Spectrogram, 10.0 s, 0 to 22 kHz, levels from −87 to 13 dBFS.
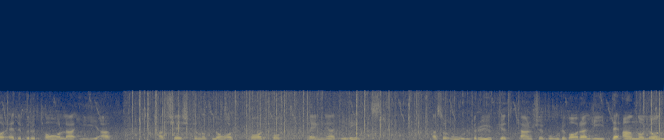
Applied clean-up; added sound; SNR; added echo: none; Bird; 8 dB; none.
